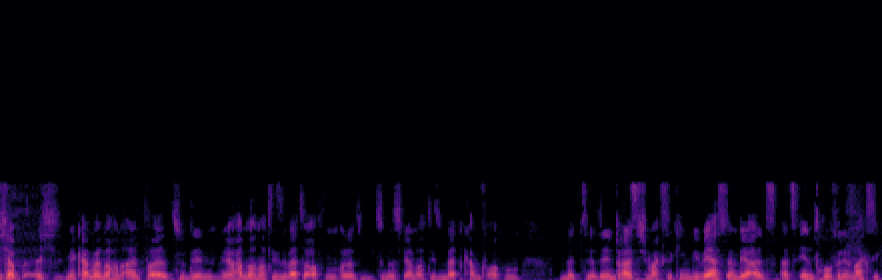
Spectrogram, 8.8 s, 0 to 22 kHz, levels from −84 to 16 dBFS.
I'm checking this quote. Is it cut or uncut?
uncut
